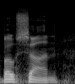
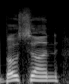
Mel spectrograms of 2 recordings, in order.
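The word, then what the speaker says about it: Boatswain: I came across uh it's spelled batain but you say it BOS sun it's B Swain b o a t like a boat s w a i n bow Sun twin screw steamer double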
